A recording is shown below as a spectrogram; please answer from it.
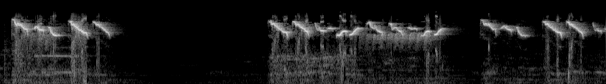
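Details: Female and colony white-eye (pleci) calls used as song therapy for a male; short clusters of high, thin, downward-slurred chirps separated by silences, the middle burst longest and busiest.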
